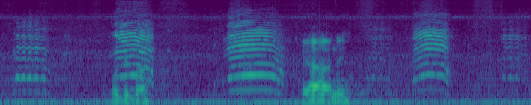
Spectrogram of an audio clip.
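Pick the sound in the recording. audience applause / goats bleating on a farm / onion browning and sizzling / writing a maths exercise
goats bleating on a farm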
